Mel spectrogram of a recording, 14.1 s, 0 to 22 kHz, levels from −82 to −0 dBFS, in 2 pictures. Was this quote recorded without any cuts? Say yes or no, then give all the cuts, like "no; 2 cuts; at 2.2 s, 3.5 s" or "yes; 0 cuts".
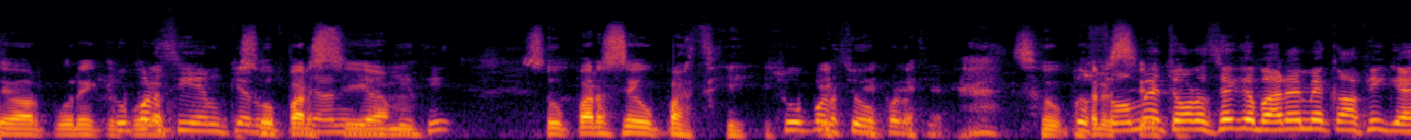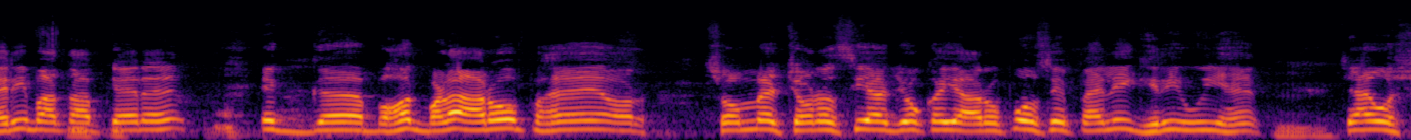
yes; 0 cuts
